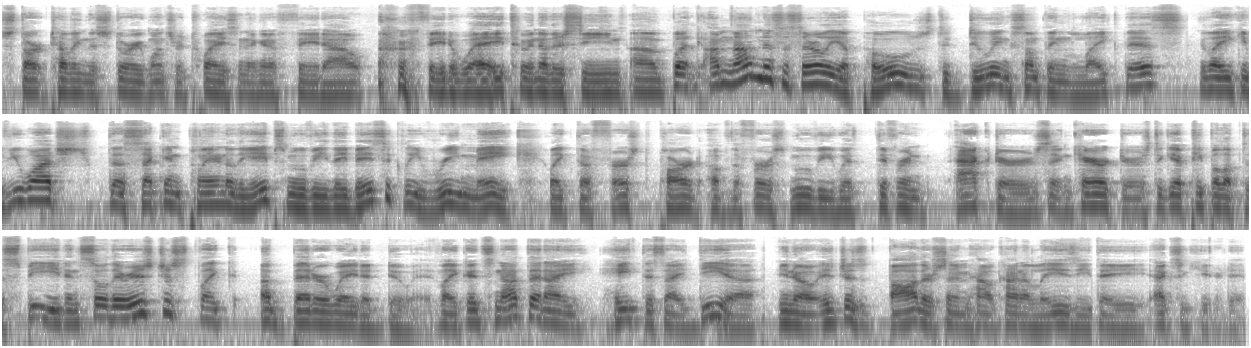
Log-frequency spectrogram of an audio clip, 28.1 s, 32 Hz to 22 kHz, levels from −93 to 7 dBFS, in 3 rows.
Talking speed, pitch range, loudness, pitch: 200 wpm, 110-135 Hz, -28 LUFS, 120 Hz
